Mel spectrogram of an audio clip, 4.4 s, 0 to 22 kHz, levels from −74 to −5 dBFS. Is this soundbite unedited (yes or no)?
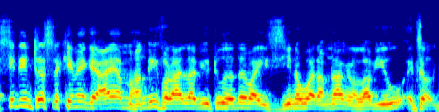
yes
